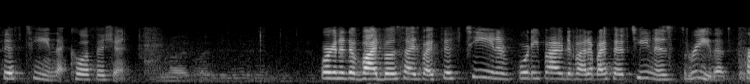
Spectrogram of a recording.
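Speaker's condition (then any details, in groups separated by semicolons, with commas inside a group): No condition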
